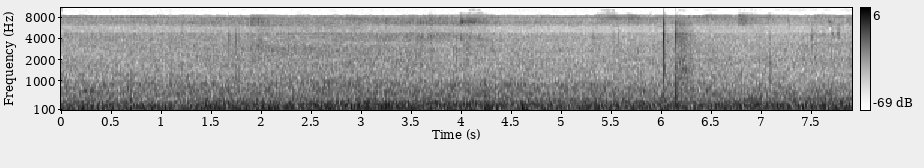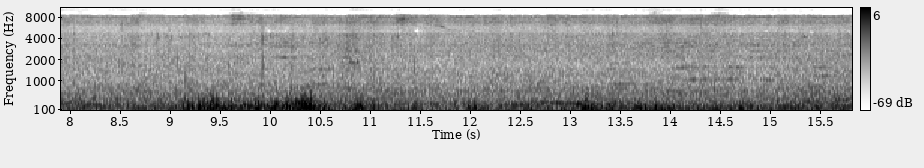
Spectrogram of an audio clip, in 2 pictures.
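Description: Wind blows outdoors in gusts.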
